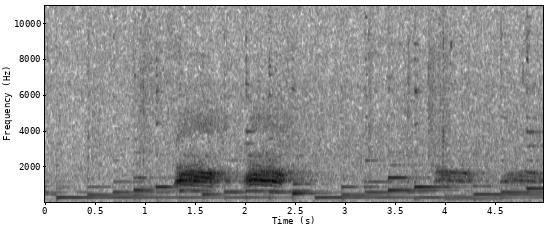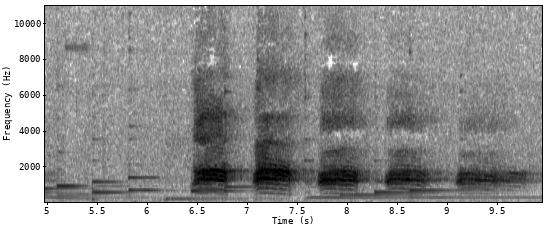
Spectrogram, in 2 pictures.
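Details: Real crow giving hoarse, harsh 'kar-kar' caws over steady background music: two rasping caws early, a few fainter ones, then a loud run of about five caws in quick succession near the end.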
